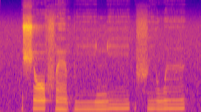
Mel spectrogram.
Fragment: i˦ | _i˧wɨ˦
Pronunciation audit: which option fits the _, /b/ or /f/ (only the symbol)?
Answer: f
